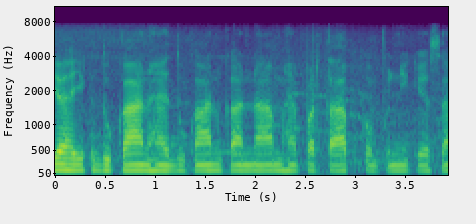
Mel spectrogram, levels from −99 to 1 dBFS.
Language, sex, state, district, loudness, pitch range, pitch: Hindi, male, Bihar, West Champaran, -21 LUFS, 105-110 Hz, 105 Hz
